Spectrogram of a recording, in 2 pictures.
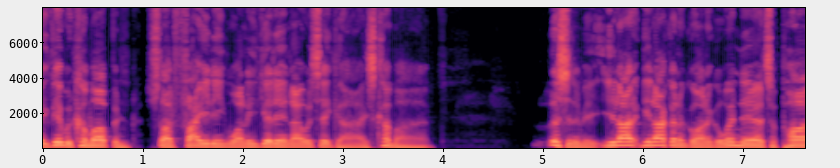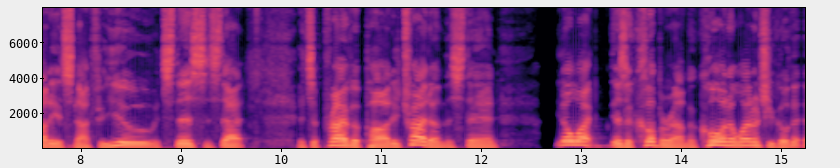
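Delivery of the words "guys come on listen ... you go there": ordinary talk, nothing marked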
